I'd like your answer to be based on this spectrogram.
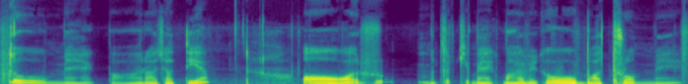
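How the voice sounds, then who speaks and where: Young woman storyteller, chatty and rambling, slight vocal fry; casual narration. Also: mid-range voice, steady tone, slow pace, mellow, no echo, poor audio. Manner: chatty, many fillers like "matlab".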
